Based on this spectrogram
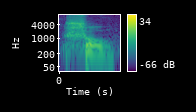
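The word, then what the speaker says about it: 扌: And the semantic element is this one, and it's pronounced shou, and it's a hand.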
